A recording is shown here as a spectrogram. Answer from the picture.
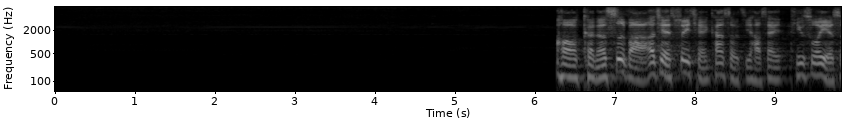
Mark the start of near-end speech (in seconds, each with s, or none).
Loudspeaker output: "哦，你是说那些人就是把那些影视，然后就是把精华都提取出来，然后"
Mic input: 6.2 s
